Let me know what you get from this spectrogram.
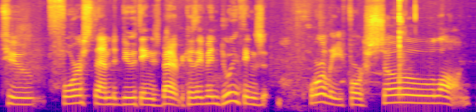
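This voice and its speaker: Dude on a podcast, slightly high voice, casual, kinda stop-start and repeats himself. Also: male voice, fairly even intonation, slow pace, darkish tone, slight background noise. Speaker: podcast co-host.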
